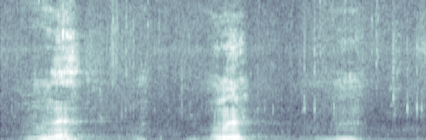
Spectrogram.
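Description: Three short animal-like vocal calls, the loudest about two seconds in.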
